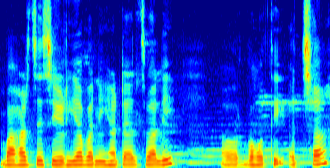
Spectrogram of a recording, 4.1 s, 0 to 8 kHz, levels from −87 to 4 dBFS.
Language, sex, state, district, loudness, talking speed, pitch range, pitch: Hindi, female, Chhattisgarh, Raipur, -17 LUFS, 160 wpm, 180-210 Hz, 185 Hz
